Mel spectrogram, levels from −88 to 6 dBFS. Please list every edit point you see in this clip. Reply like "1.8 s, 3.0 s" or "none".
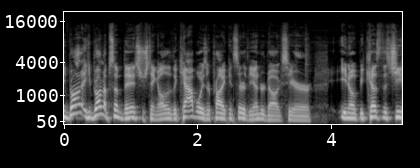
4.0 s

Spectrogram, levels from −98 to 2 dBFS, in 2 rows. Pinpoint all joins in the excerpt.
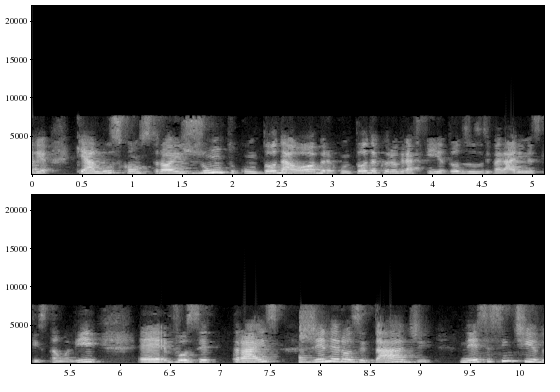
4.5 s, 7.8 s

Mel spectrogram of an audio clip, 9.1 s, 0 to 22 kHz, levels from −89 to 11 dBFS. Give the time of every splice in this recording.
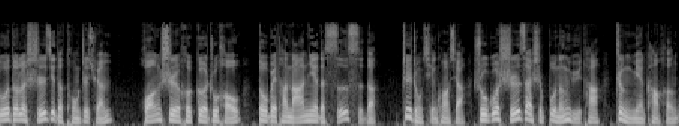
6.3 s

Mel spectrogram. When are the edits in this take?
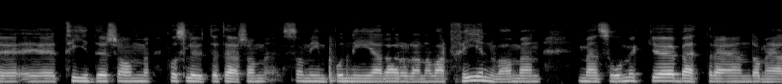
1.6 s

